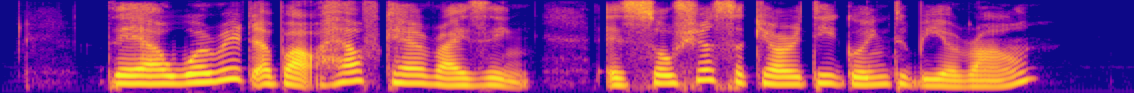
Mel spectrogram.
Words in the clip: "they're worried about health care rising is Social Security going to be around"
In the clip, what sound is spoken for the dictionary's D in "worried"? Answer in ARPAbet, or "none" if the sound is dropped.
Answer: D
